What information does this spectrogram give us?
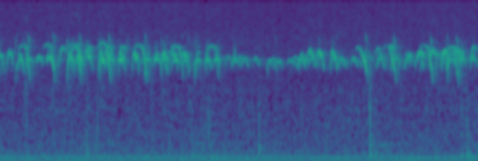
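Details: Day-old White Australorp chickens calling together: a busy chorus of thin, piercing peeps, rising and dropping chirps packed roughly three or four per second, continuous throughout.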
